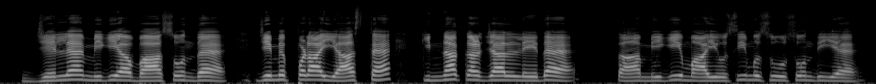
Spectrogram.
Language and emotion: Dogri, sad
